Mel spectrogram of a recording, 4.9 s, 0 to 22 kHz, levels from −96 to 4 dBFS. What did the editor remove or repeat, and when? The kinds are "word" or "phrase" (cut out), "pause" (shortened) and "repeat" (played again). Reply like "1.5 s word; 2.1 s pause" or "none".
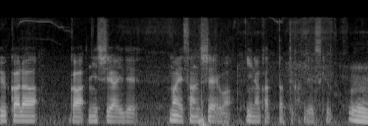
3.2 s pause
